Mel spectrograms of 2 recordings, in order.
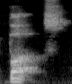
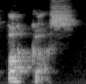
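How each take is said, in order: First: It is said with one syllable, no added vowel. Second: It is said with two syllables, an added vowel. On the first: This is how the word reads as written. "it looks like" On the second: This is how the Japanese players pronounced it. "the way the Japanese would say it was"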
